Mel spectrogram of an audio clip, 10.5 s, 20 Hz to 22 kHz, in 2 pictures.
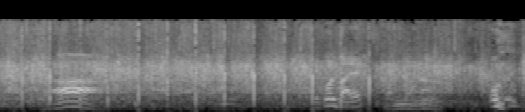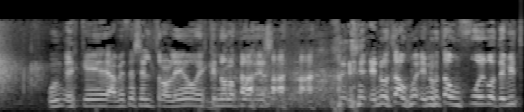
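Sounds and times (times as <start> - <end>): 
crowd applauding: 0.0 - 6.0
speech: 0.6 - 1.2, 3.3 - 10.4
laughter: 4.9 - 5.3, 7.3 - 9.5.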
